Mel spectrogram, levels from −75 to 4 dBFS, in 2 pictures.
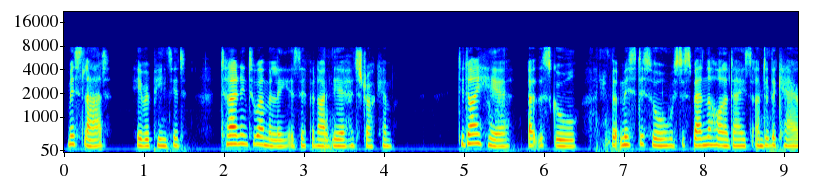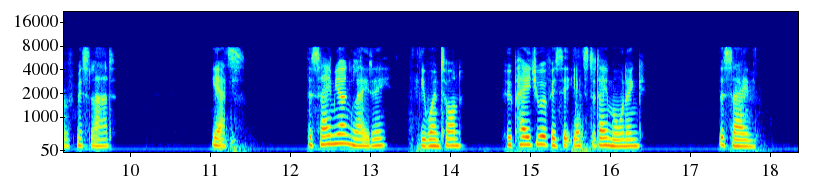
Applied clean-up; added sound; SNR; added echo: neural separator model SepFormer DNS4.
